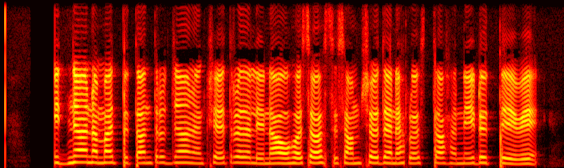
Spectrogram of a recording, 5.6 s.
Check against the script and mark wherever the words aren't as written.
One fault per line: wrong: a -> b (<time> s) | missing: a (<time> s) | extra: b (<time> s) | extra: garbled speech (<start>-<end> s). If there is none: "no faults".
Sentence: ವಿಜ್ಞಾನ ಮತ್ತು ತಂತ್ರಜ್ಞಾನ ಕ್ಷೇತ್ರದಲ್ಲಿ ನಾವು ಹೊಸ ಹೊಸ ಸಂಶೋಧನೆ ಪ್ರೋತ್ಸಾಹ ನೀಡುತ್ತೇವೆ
no faults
